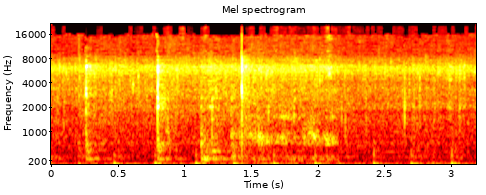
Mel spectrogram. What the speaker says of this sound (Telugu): ఆనియన్స్ కాస్త ఫ్రై అయ్యాక పచ్చిమిర్చి, కరివేపాకు వేసుకోవాలి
